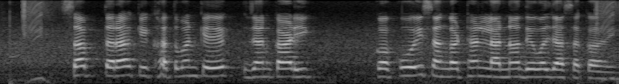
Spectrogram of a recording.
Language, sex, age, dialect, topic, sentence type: Magahi, female, 31-35, Western, banking, statement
